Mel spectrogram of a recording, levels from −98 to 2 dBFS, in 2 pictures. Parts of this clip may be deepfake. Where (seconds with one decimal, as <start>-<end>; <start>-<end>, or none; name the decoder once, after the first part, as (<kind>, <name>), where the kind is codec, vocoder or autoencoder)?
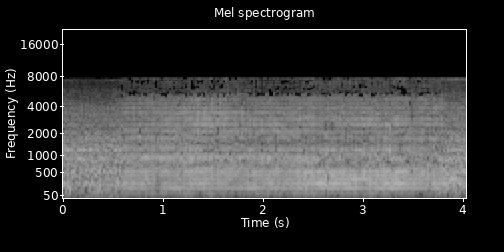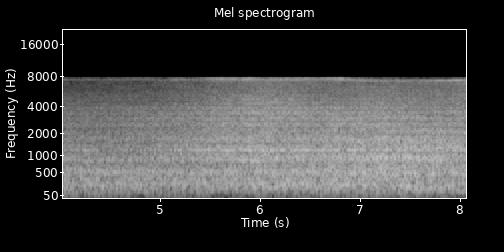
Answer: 0.6-3.8 (vocoder, HiFi-GAN)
